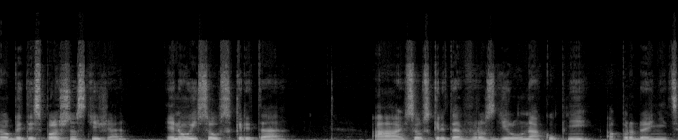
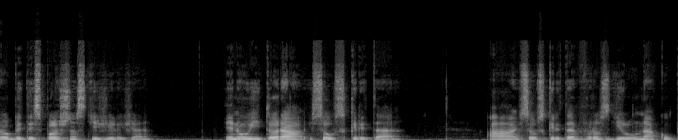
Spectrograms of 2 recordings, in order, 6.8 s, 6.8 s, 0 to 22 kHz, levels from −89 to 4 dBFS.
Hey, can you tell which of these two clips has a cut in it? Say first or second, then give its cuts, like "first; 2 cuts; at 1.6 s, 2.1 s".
first; 3 cuts; at 1.0 s, 1.6 s, 1.9 s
